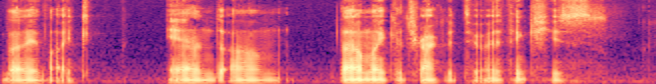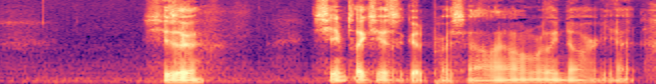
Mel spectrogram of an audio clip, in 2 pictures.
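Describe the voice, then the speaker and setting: This man speaks softly in a very deep, low voice at a moderate pace. His intonation is flat and monotone, broken by long, frequent pauses. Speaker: podcast host. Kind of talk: solo podcast monologue. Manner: soft-spoken; halting.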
